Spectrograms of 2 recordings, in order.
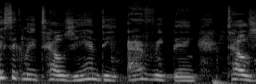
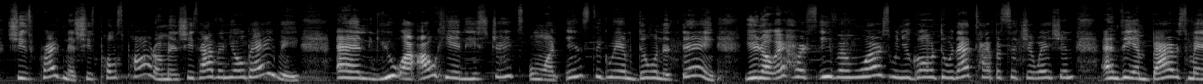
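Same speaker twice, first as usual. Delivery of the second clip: higher, louder scolding rant; indignant; 6 semitones higher, 4 dB louder than usual. Real, not acted. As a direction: let your outrage build.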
